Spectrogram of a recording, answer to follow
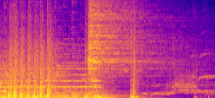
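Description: Live band with drum kit ending a song: a quick drum fill, a held final chord, and one last hit about two and a half seconds in, after which the sound dies away.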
